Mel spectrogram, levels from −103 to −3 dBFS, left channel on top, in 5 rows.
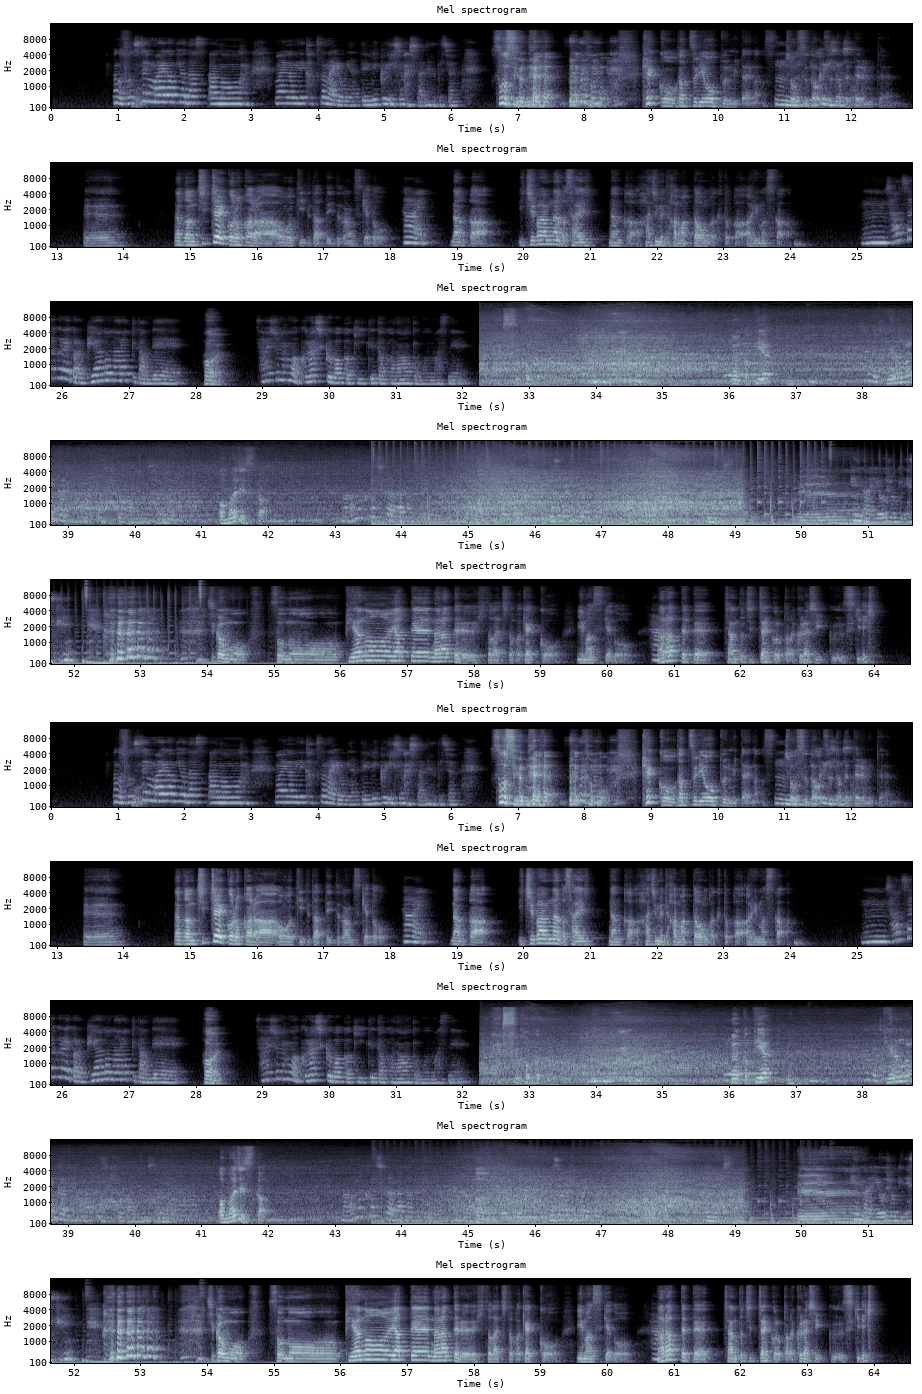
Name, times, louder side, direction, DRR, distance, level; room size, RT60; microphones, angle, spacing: voice 1, 0.9-6.3 7.8-8.6 10.8-12.1 18.2-18.6 25.1-27.8 28.9-32.1 33.9-34.8 35.9-36.6 37.2-37.4 38.0-40.6 43.1-45.9 46.2-48.0 48.5-49.3 50.7-52.5 60.6-61.0, left 1 dB, ahead, 0 dB, 1.3 m, -38 dB
voice 2, 6.6-7.9 8.2-10.6 11.1-11.5 12.1-12.3 13.4-14.0 14.8-17.9 18.9-19.4 20.0-21.0 21.3-22.9 23.1-23.9 28.1-28.4 32.4-33.2 33.8-33.9 36.0-37.0 38.4-38.7 41.2-42.0 45.1-45.4 49.9-50.9 52.4-53.3 53.6-59.2 59.5-60.3 60.7-61.0 61.3-61.5 61.8-64.0, right 3 dB, 65° right, 4 dB, 0.6 m, -31 dB
Car passing by / Traffic noise roadway noise / Engine, 32.2-49.1, left 3 dB, 70° left, 0.9 m, -36 dB
sound 1, 43.5-56.9, left 5 dB, 85° left, 0.4 m, -38 dB
5.8 x 3.5 x 2.3 m, 0.43 s
head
